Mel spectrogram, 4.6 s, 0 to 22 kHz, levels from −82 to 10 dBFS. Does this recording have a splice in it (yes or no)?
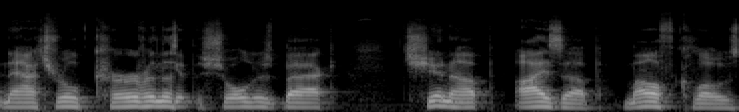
yes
